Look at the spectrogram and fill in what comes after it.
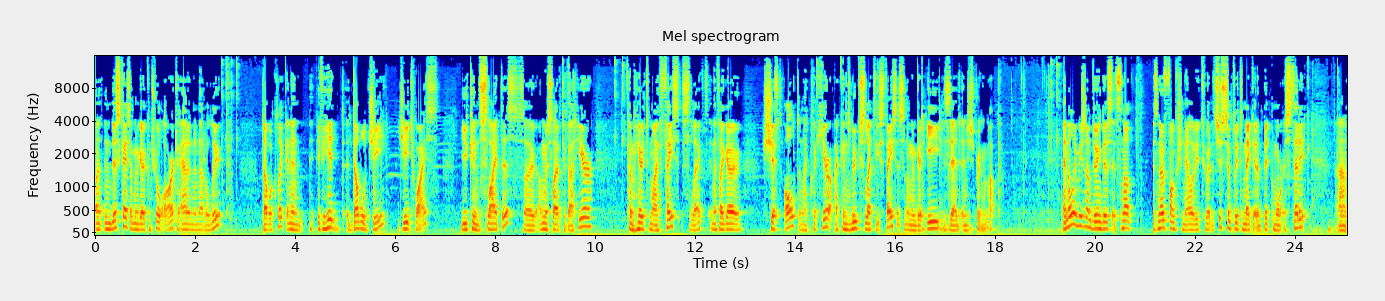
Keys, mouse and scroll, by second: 1.2 ctrl+r, 5.6 g, 10.4 click, 14.4 alt+shift+click, 16.6 e, 19.5 scroll down 3, 19.8 middle click, 23.8-24.3 scroll up 2, 24.3 g.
